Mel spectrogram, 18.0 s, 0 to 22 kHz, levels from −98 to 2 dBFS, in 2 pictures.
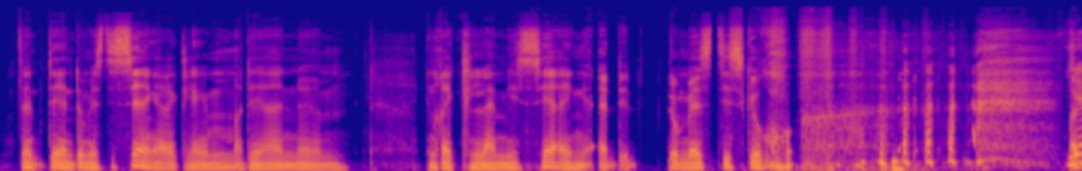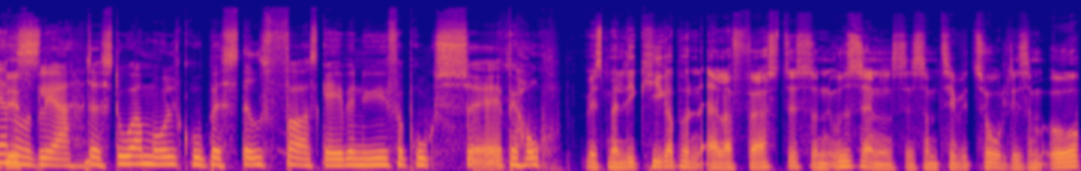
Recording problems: none

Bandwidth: 18 kHz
